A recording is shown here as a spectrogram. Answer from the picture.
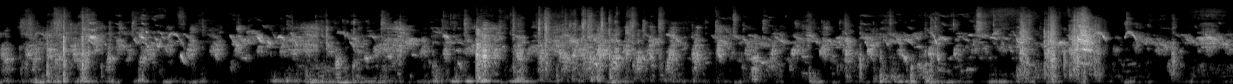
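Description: Rhode Island Red hens pecking and scratching at grated coconut pulp on a mat over a plastic slatted floor: a dense, uneven run of quick taps and scrapes, with low hen murmurs now and then and a louder flurry about eleven seconds in.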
